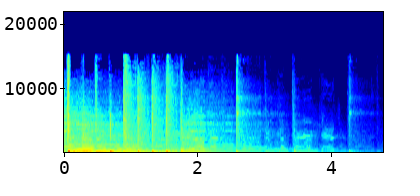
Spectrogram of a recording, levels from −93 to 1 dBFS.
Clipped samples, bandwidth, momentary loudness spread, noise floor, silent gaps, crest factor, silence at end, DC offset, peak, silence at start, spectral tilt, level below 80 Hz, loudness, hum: under 0.1%; 15.5 kHz; 22 LU; -58 dBFS; none; 24 dB; 0.5 s; under 0.1%; -10 dBFS; 0 s; -4.5 dB/octave; -38 dBFS; -33 LUFS; none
